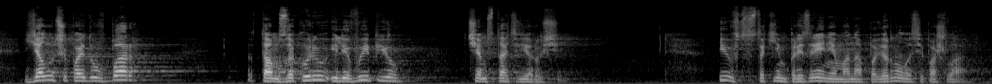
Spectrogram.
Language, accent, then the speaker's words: Russian; Minnesota, United States; Я из Миннесоты.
